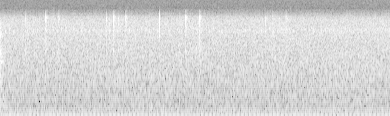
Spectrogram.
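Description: Near silence: a faint steady hum with a few faint, scattered computer mouse clicks.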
